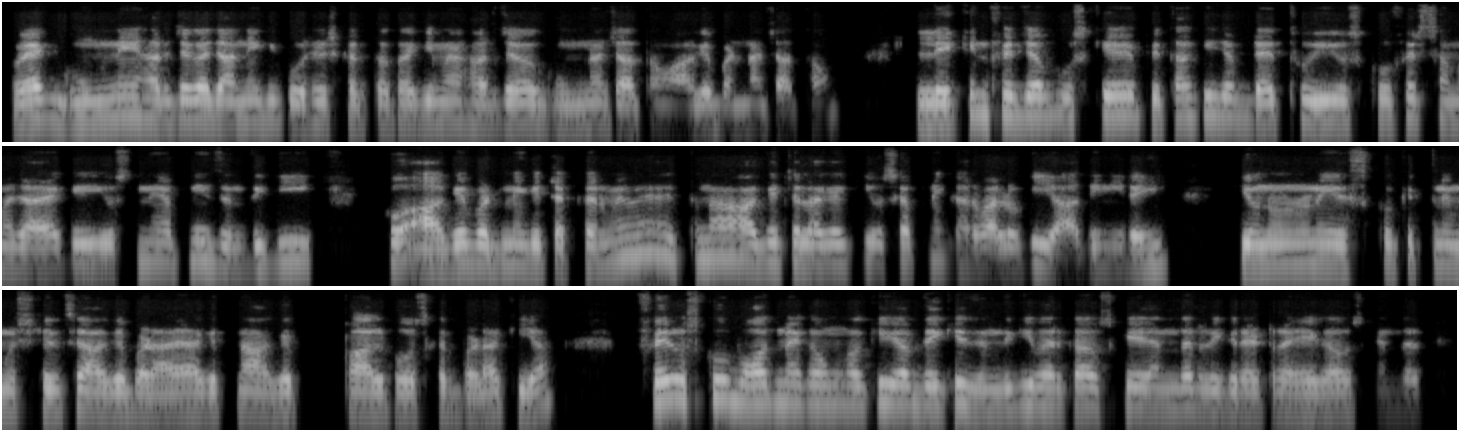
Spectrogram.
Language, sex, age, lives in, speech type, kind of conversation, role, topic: Hindi, male, 20-24, India, conversation, unstructured, none, यात्रा करते समय आपको सबसे मज़ेदार पल कौन सा लगता है?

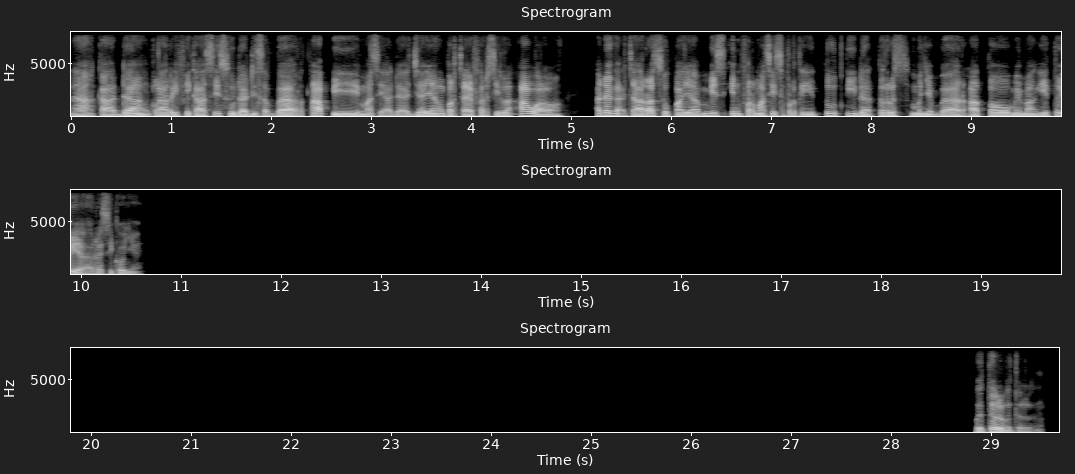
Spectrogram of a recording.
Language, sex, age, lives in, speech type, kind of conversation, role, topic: Indonesian, male, 35-39, Indonesia, read, expert-assistant, asker, Bagaimana menentukan prioritas antara kecepatan dan ketepatan saat meliput berita penting?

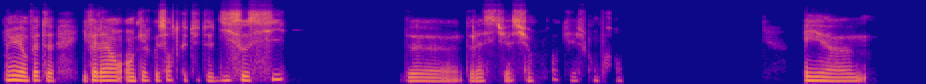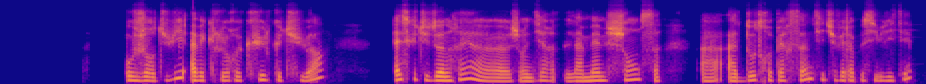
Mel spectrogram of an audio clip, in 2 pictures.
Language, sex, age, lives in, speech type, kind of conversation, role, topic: French, female, 45-49, France, conversation, podcast, host, Peux-tu raconter la première fois où tu as présenté ton travail en public ?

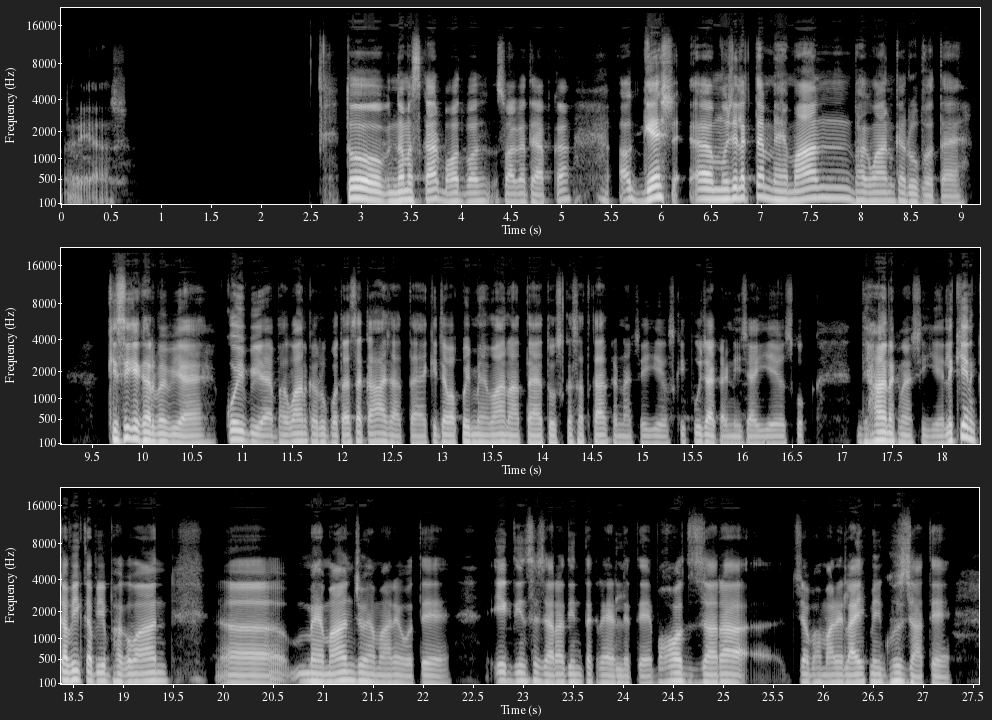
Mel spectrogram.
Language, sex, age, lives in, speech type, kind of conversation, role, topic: Hindi, male, 25-29, India, conversation, podcast, host, Last-minute guests aaye to aapka approach kya hota hai?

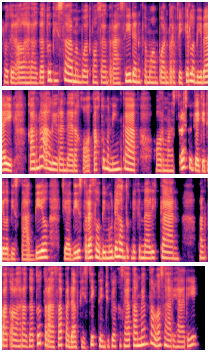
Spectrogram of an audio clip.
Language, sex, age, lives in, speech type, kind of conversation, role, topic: Indonesian, female, 35-39, Indonesia, read, expert-assistant, expert, Bagaimana tubuh kita mulai berubah ketika seseorang mulai rajin berolahraga?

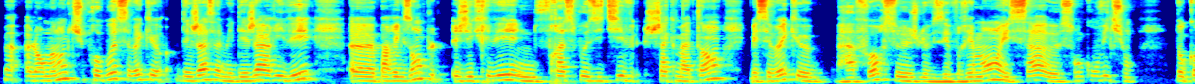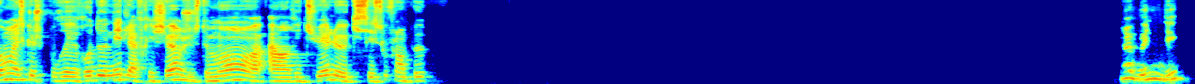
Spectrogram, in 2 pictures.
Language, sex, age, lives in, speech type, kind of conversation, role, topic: French, female, 18-19, France, read, expert-assistant, asker, Comment utiliser ce qu’on sait sur les habitudes pour planifier un objectif et vraiment s’y tenir ?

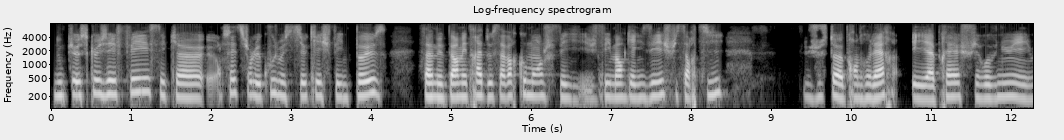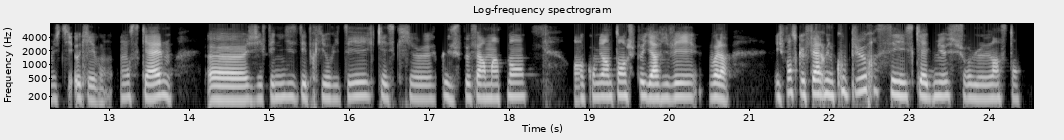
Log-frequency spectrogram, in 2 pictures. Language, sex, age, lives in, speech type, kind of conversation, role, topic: French, female, 25-29, France, conversation, unstructured, none, Comment gères-tu le stress lorsqu’il survient ?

